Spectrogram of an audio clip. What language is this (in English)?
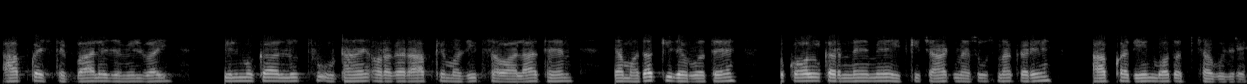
Urdu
